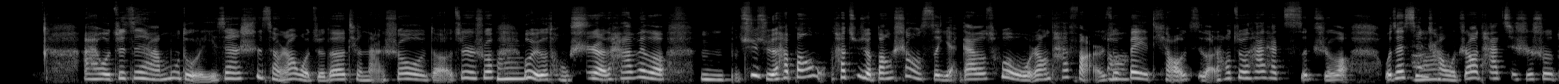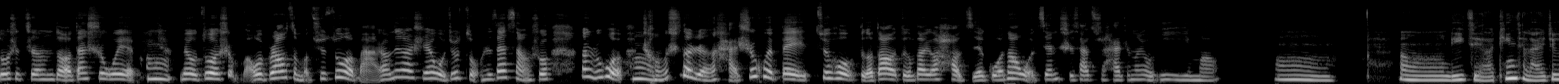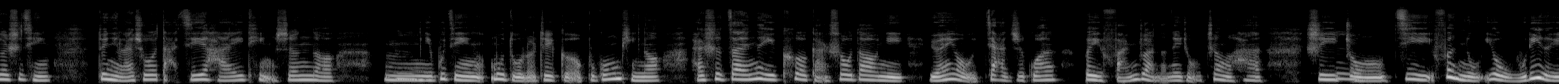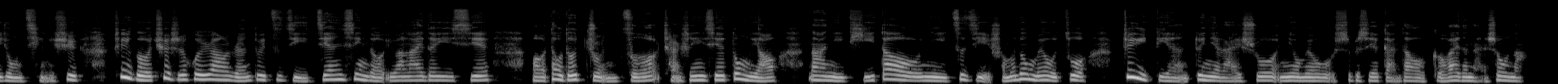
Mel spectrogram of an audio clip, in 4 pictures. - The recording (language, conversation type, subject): Chinese, advice, 当你目睹不公之后，是如何开始怀疑自己的价值观与人生意义的？
- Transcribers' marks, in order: lip smack; lip smack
